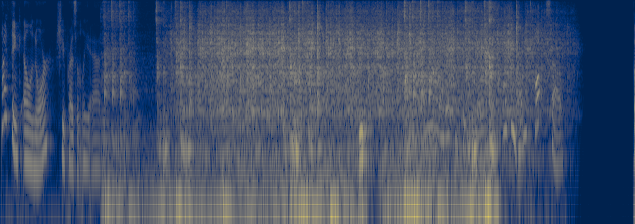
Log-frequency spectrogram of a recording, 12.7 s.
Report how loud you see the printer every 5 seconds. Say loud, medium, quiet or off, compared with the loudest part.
loud, loud, medium.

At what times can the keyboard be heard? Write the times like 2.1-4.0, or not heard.
2.0-9.9.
